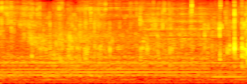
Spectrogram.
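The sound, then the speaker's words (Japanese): Hot water is poured onto black tea leaves in a steady, hissing stream over a faint tonal background, swelling into a brief louder splash at the very end. “紅茶の葉っぱに熱々のお湯”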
